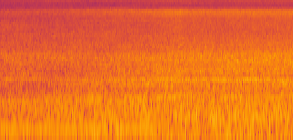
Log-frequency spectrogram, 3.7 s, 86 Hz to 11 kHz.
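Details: Tornos CNC lathe making titanium knife screws on a 75-second cycle. A steady, even machining hum with a fan-like hiss and no knocks or rattles; normal production running.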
